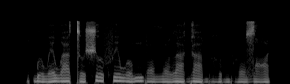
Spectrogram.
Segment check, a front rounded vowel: absent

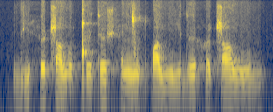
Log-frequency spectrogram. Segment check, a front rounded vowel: present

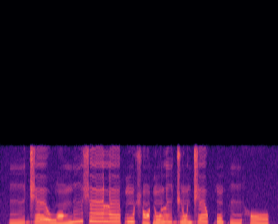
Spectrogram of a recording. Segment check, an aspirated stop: absent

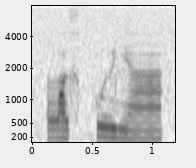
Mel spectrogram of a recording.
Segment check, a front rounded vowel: absent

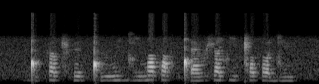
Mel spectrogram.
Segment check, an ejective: present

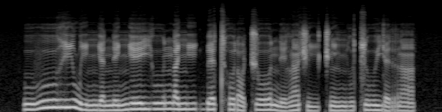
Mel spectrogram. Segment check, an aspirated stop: present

